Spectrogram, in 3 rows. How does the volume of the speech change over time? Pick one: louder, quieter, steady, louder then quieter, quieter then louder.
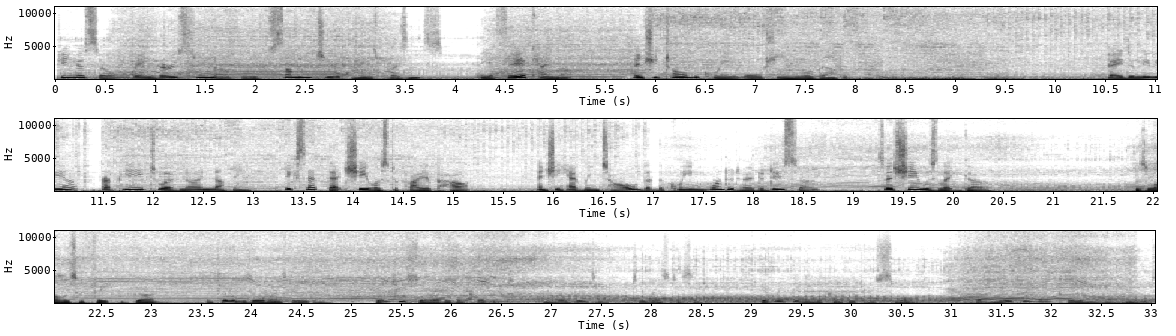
quieter.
